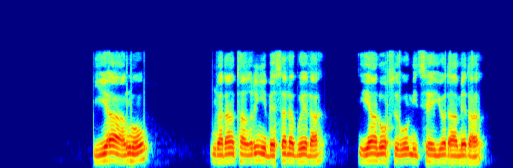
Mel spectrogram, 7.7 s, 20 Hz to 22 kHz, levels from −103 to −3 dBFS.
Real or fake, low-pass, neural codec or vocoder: fake; 7.2 kHz; codec, 24 kHz, 3.1 kbps, DualCodec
